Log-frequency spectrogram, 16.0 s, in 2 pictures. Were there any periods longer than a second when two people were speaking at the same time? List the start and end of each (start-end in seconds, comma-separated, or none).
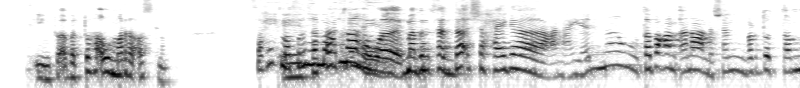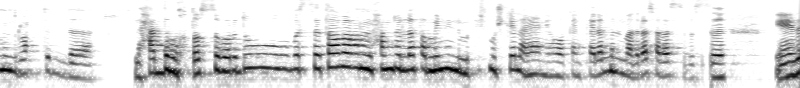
2.8-4.0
